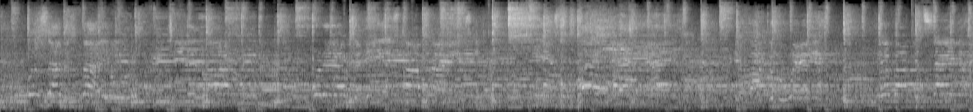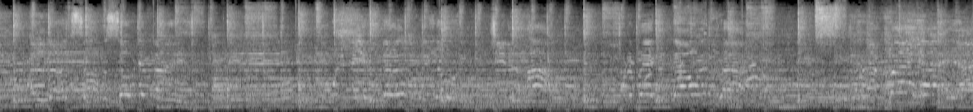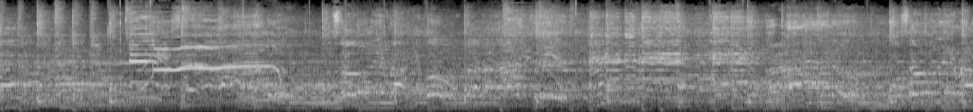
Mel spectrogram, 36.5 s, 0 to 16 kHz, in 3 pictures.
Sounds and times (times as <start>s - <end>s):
Rock and roll: 0.0s - 36.4s.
